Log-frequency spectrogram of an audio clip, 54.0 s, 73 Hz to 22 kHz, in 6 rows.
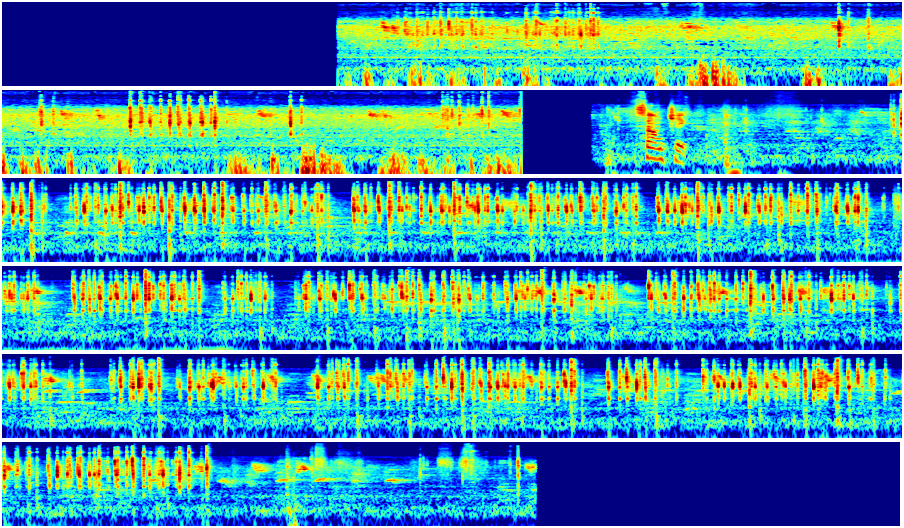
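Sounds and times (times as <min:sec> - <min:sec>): mechanical keyboard typing: 0:03.7 - 0:06.1, 0:08.2 - 0:12.2, 0:13.3 - 0:14.1, 0:17.9 - 0:47.2.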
